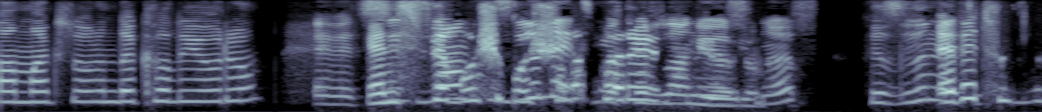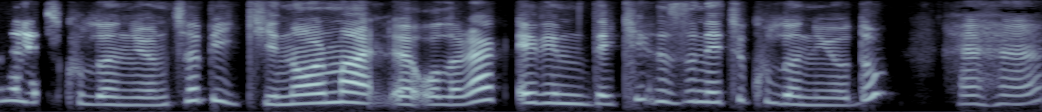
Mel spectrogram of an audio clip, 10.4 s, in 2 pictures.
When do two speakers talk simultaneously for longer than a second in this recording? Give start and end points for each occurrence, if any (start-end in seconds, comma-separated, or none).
1.8-3.8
